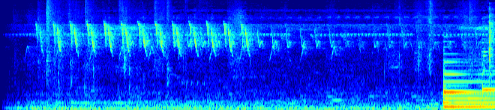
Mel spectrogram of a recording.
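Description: A bird calling in a fast, even series of high, descending chirps, about five a second, over quiet outdoor ambience. Background music comes in near the end and becomes the loudest sound.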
